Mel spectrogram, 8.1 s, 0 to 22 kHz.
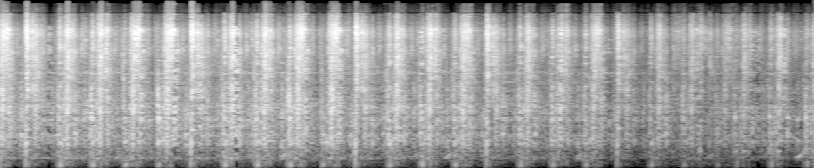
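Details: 1922 Bentall Pioneer 3-4hp single-cylinder engine from Maldon, UK, running after a rebuild. Crisp, even exhaust beats at about three per second with a sharp valve tick and no misses; runs sweetly.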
